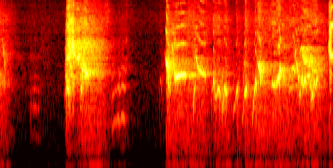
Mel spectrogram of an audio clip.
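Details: Vigorous parakeet song with long 'nembak' phrasing: a harsh chirp burst, a silent gap, then an unbroken stream of rapid chirps and slurred notes that rise and fall.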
